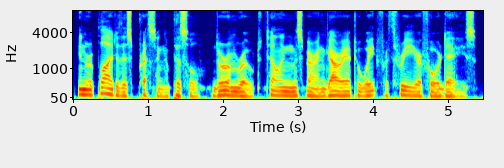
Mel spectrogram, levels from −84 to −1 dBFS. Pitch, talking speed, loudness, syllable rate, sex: 100 Hz, 195 wpm, -19 LUFS, 5.4 syllables/s, male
